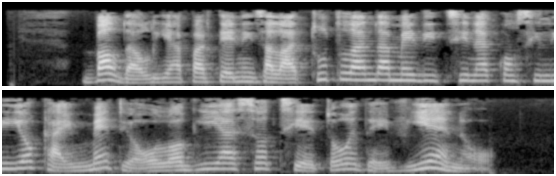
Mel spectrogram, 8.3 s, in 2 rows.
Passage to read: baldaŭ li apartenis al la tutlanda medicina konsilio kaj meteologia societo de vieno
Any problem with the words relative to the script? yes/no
no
